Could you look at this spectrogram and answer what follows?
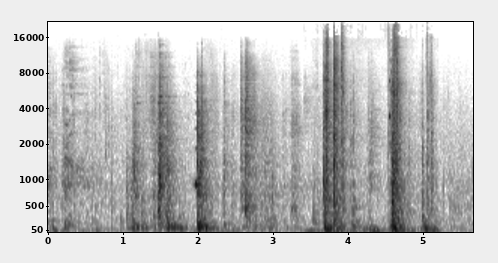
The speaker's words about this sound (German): den Raum verlassen und die Tür hinter sich geschlossen hatte,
